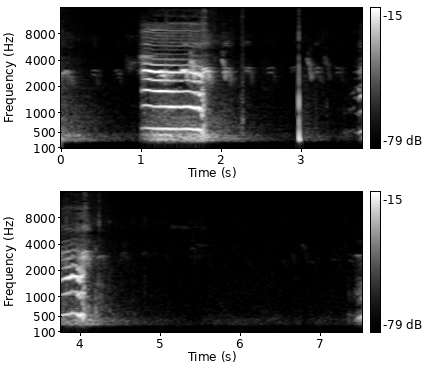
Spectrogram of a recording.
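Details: House cat asking for food, two meows: a longer harmonic one, then a shorter one with a falling pitch, separated by a sharp click, with quiet pauses around them.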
